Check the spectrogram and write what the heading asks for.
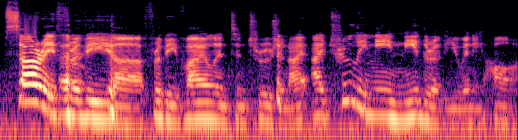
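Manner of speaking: loud little frog creature; a hint of a tiny frog man. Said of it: "And he goes".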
